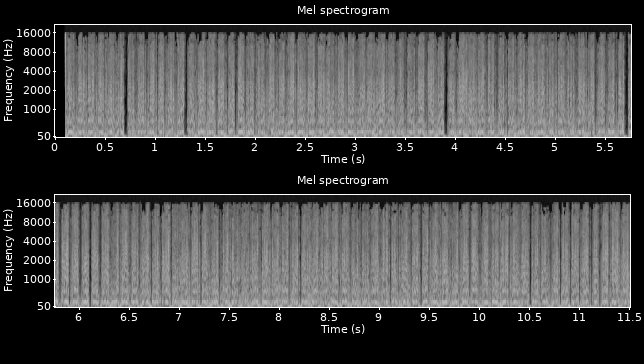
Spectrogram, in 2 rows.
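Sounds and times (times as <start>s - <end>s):
distorted loud earrape noise: 0.1s - 11.5s.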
